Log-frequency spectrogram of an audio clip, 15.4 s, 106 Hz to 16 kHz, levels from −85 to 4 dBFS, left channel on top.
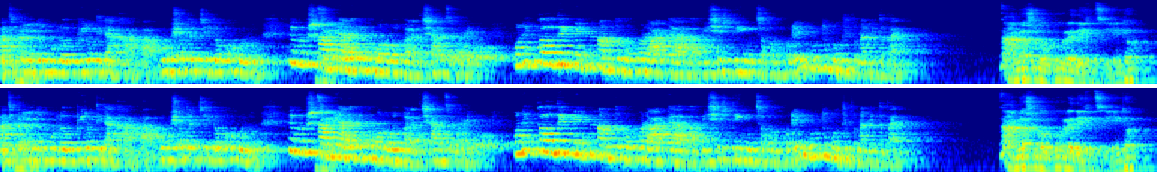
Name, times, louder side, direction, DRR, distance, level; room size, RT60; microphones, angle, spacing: voice 1, 0.0-6.3 6.8-12.0, right 1 dB, 85° right, -6 dB, 0.8 m, -29 dB
sound 1, 2.2-8.0 8.2-8.3, left 3 dB, 80° left, 0.6 m, -39 dB
voice 2, 13.3-15.1, right 2 dB, 30° right, -6 dB, 0.3 m, -31 dB
2.5 x 2.3 x 2.4 m, 1.4 s
head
